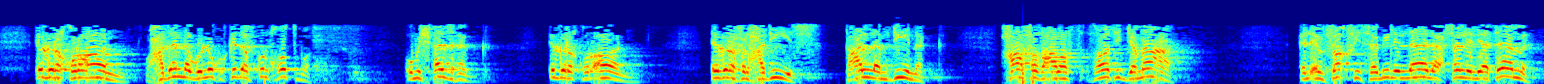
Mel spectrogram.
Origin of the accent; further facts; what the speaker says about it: Egypt; اللهم احفظ بلدنا مصر من كل سوء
